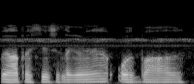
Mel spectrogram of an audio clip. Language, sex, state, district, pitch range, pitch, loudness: Hindi, male, Uttar Pradesh, Shamli, 110-115 Hz, 110 Hz, -21 LUFS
